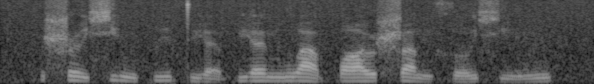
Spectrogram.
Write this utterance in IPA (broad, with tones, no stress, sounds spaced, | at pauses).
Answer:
ʂ ɻ̩˥˧ ɕ i˥˩ ŋ p i˥ t̪ j ɛ̰˨˩ p j ɛ˥ n w ä˥˩ p ɑ˥ ʊ̯ ʂ a˥˩ n x ɤ˧˥ ɕ i˧˥ n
